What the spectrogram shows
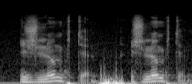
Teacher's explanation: you're not actually pronouncing B, you're pronouncing P. So instead of žliumbti, you're pronouncing it žliumbti, žliumbti.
